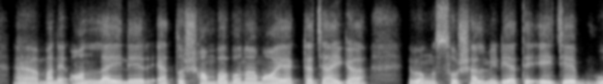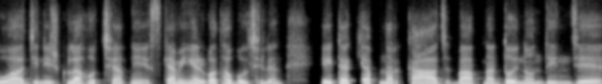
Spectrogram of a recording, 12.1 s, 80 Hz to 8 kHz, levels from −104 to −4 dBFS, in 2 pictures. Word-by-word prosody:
অ্যা 110 - -4 0.3
মানে 120 +1 +1 0.2
অনলাইনের 145 +4 +1 0.2
এত 120 +3 -11 0.2
সম্ভাবনাময় 135 0 +1
একটা 120 +1 -3
জায়গা 110 0 +1 0.6
এবং 115 0 +1 0.2
সোশ্যাল 130 +3 -1
মিডিয়া 140 0 +1
তে 140 - +1 0.2
এই 145 - +1
যে 150 - +3 0.2
ভুয়া 130 +3 +3 0.2
জিনিসগুলা 130 +2 +1
হচ্ছে 120 -1 -3
আপনি 125 +2 -7 0.2
স্ক্যামিং 120 +3 +1
এর 125 - +2
কথাও 115 +1 +4
বলছিলেন। 110 +2 -2 0.5
এইটা 150 +2 +3
কি - - -15
আপনার 160 0 0 0.2
কাজ 120 -2 +4 0.2
বা 120 - +4
আপনার 130 +2 -2
দৈনন্দিন 140 +1 +1 0.2
যে 135 0 +3
130 Hz, 145 wpm, -24 LUFS, 120-140 Hz, 0.6 s, কথাও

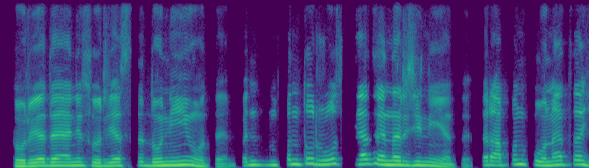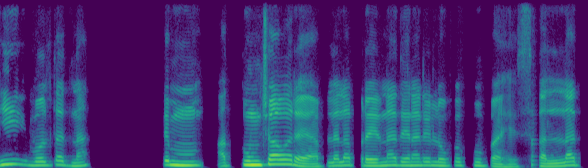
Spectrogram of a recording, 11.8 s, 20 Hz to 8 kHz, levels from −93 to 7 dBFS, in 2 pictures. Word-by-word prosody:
सूर्योदय 150 +4 +3
आणि 160 +1 +1
सूर्यास्त 155 +2 -2
दोन्हीही 170 +3 +3
होतंय. 125 -10 -2 0.2
पण, 180 +1 -4
पण 220 0 0
तो 250 - -1
रोज 215 +3 -1
त्याचं 225 +1 -1
एनर्जीने 175 -4 +3
येतो. 110 -2 -6
तर 185 - -3
आपण 185 +5 -2
कोणाचाही 195 +4 0
बोलतात 170 0 -3
ना 150 - -4 0.8
ते 190 - +2
म 170 -1 +6 0.3
तुमच्यावर 195 +6 +5
आहे, 130 -4 +3
आपल्याला 145 +8 -3
प्रेरणा 155 +2 0
देणारे 165 0 -2
लोकं 155 +1 -4
खूप 150 -4 -7
आहेत. 110 -2 -5
सल्ला 130 +7 -3
170 Hz, 145 wpm, -21 LUFS, 150-190 Hz, 0.8 s, म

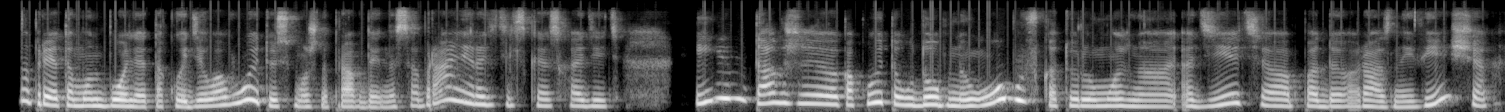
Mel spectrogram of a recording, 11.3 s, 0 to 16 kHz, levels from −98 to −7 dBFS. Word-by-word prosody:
но 370 - 0
при 290 -5 +3
этом 230 -2 +1
он 220 - +3
более 205 -3 +3
такой 185 0 -3
деловой. 245 - +2
То 220 - -7
есть 205 +2 0
можно, 190 -1 -4
правда, 175 -1 -3
и - - -4
на 175 +2 -6
собрание 300 - -1
родительское 245 -4 -3
сходить, 205 -1 -5 0.5
и 330 +5 +2 0.3
также 290 -3 +2
какую-то 295 +6 +1
удобную 235 -3 +3
обувь, 385 - +4
которую 215 - -1
можно 200 -2 -2
одеть, 260 +11 -2
а, 215 -3 -1
под 200 -1 -3
разные 185 -2 -3
вещи. 255 - -2
220 Hz, 150 wpm, -23 LUFS, 200-285 Hz, 0.5 s, обувь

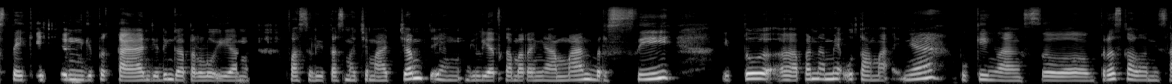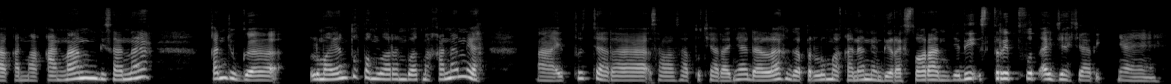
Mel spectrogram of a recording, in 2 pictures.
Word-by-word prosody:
staycation, 215 -1 -1 0.2
gitu 205 +2 -2
kan, 190 +1 +3
jadi 195 +2 -4
nggak 205 -5 0
perlu 185 0 -1
yang 185 -1 -2 0.5
fasilitas 190 0 -5
macem-macem, 200 +6 +2
yang 205 -4 -4
dilihat 195 -2 -2
kamarnya 190 -1 -3 0.2
nyaman, 205 +6 0
bersih, 240 +9 +3 0.5
itu, 200 +5 +3 0.3
eee, 205 0 -1
apa 215 - -3
namanya, 250 0 +2
utamanya 240 - -3 0.4
booking 210 -1 -4
langsung. 180 0 -1
Terus 240 +4 +3
kalau 210 -6 -2
misalkan 190 0 -6
makanan 205 +10 +4
di 245 - -1
sana, 255 +9 +2 0.6
kan 275 +3 +4
juga 200 -7 +1 0.3
lumayan 240 +5 +4
tuh 370 - -5
pengeluaran 245 -5 +1
buat 225 0 +1
makanan 280 +11 0
ya. - - +4 0.5
Nah, 180 -3 -5
itu 270 +11 -5
cara 195 -5 -2
salah 190 -2 -8
satu 190 -2 -10
caranya 205 +5 -3
adalah 200 +4 +2
nggak 200 -4 -2
perlu 205 +2 0
makanan 210 0 -2
yang 205 -3 -3
di 180 - +1
restoran, 200 +3 0
jadi 245 +6 0
street 265 -1 +2
food 260 -1 +1
aja 235 -2 +1
carinya. 185 - -9
205 Hz, 135 wpm, -22 LUFS, 190-240 Hz, 0.6 s, makanan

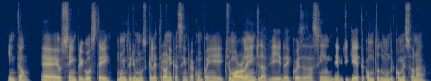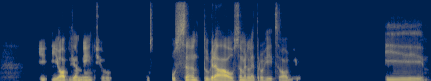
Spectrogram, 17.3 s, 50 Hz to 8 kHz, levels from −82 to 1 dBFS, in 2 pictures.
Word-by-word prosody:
Então. 105 - -2 0.2
Eh, 90 -2 +5
eu 90 - +3
sempre 95 +1 -1
gostei 100 -1 0
muito 85 0 -2
de 85 - -3
música 85 +2 -3
eletrônica. 85 0 -1
Sempre 80 -1 -6
acompanhei 80 -1 -4
Tomorrowland 95 -2 +3
da 80 - 0
vida, 85 -1 -3
e - - -4
coisas 85 -1 -2
assim, 85 +1 -5
David 90 +1 -3
Guetta. 90 +2 +1
Como 105 0 -1
todo 120 +4 -4
mundo 115 -2 -2
que 100 - -17
começou 90 -2 -2
na 80 -1 -4 0.9
e - - -3
e, 95 0 0
obviamente, 90 0 +3
o - - -7 0.7
o - - -18
S - - -12 0.3
o - - -1 0.3
Santo 105 +2 0
Graal, 95 -5 +8
o - - -6
Summer 95 0 -1
EletroHits, 95 -2 -4
óbvio. 80 -1 -5 1.7
E 100 -5 -3
90 Hz, 135 wpm, -23 LUFS, 85-100 Hz, 1.7 s, Graal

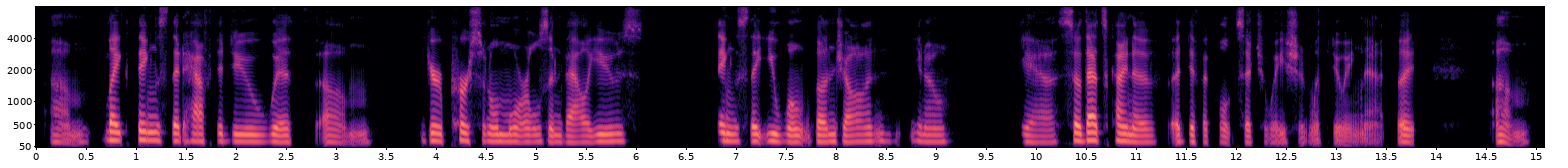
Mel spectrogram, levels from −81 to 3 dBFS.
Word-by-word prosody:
um, 140 0 -8
like, 175 -2 +5
things 170 -3 +4
that 160 -1 +4
have 150 -1 0
to 155 - -1
do 145 -1 +1
with, 140 -1 +1 0.3
um, 135 -2 -7 0.6
your 160 -1 +6
personal 155 -1 0
morals 145 0 0
and 135 0 0
values, 145 +4 -1 0.8
things 155 -3 +2
that 150 0 +3
you 155 - +5
won't 140 -2 0
budge 145 +1 +2
on, 150 +2 -3 0.2
you 160 -1 -6
know? 140 0 -3 0.7
Yeah. 130 -2 -5
So, 165 +1 +4
that's 170 +1 +7
kind 155 -3 +4
of 135 0 -1
a - - +2
difficult 145 -2 -5
situation - - -6
with - - -10
doing - - -6
that. - - -9
But, - - +2 0.8
um, - - -3
145 Hz, 140 wpm, -25 LUFS, 140-155 Hz, 0.8 s, that's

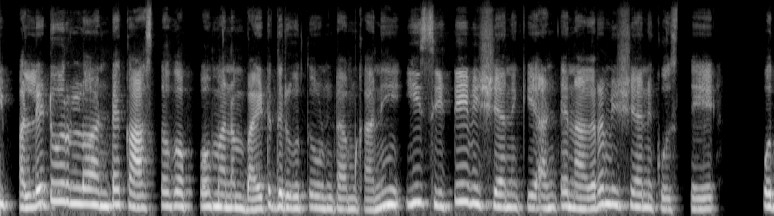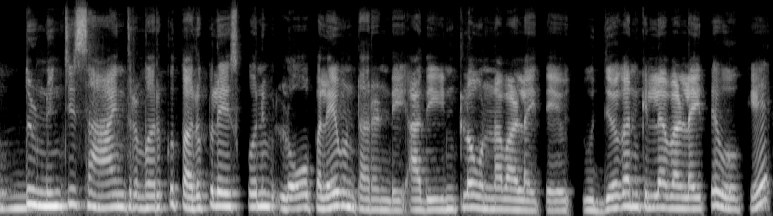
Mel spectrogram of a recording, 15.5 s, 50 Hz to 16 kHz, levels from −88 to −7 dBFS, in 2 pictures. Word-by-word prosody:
ఈ - - +5 0.2
పల్లెటూరులో 265 +5 +3
అంటే 230 +2 +3
కాస్తో 200 +1 0
గొప్పో 225 -1 -2 0.2
మనం 205 -1 +2
బయట 180 +2 0
తిరుగుతూంటాం 190 -3 -1
కానీ! 185 +9 +1 0.2
ఈ - - +4 0.2
సిటీ 240 +5 0
విషయానికి 210 -4 -1
అంటే 205 +3 -2
నగరం 190 +8 +1
విషయానికి 215 -4 -3
వస్తే 180 0 -8 0.6
పొద్దున్నుంచి 225 +4 +4
సాయంత్రం 210 0 -1
వరకు 200 +3 -4
తలుపులేసుకొని 220 +3 +1 0.2
లోపలే 195 0 0
ఉంటారండి. 170 -5 -3 0.2
అది 165 0 -2
ఇంట్లో 180 +4 -2
ఉన్నవాళ్ళైతే. 165 -4 -2 0.4
ఉద్యోగానికేళ్ళే 200 +5 0
వాళ్ళులైతే 185 +4 0 0.2
ఓకే. 185 +5 -5
205 Hz, 110 wpm, -24 LUFS, 185-225 Hz, 0.6 s, ఈ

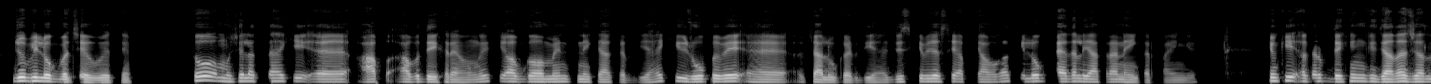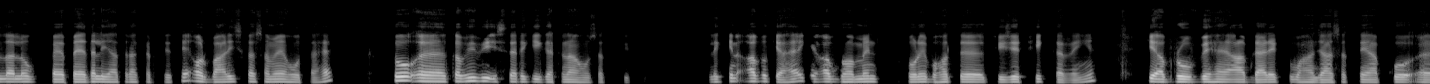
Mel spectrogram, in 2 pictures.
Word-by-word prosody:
जो 165 +1 +9
भी 165 +1 +7
लोग 150 -5 +7
बचे 120 -3 +2
हुए 105 -1 +3
थे। 100 +1 -7 0.6
तो 185 0 +6
मुझे 150 -2 0
लगता 150 0 -1
है 150 0 +1
कि 150 -1 -3
अ, 120 -1 +1 0.2
आप 125 +1 0
अब 125 +1 -2
देख 120 -2 +2
रहे 110 -2 0
होंगे 110 +6 -3
कि 145 0 -8
अब 135 -2 +1
गवर्नमेंट 130 0 +2
ने 120 -1 0
क्या 115 0 -3
कर 110 0 -9
दिया 105 +3 -8
है 145 +4 -2
कि 150 -1 -1
रोपवे 135 +3 +4
अ, 115 -4 -3
चालू 110 -3 +2
कर 105 -2 -2
दिया 105 +1 -6
है 105 - -8
जिसकी 125 +4 -4
वजह 135 0 +3
से 135 +2 -4
अब 130 - -3
क्या 120 - -5
होगा 115 +4 -4
कि 145 -1 -13
लोग 145 +1 +1
पैदल 140 0 +2
यात्रा 125 -1 0
नहीं 110 -3 -2
कर 100 0 -11
पाएँगे। 100 0 -13 0.7
क्योंकि 160 +2 +4
अगर 150 +2 -1
देखेंगे 140 +1 +2
ज़्यादा 125 +3 +6
से 130 - -1
ज़्यादा 130 -1 +3
लोग 130 -1 -1
पै 120 -1 +2
पैदल 120 +2 +1
यात्रा 115 0 -3
करते 110 -1 -13
थे 165 +11 -5
और 145 -5 0
बारिश 120 +3 -1
का 135 - -4
समय 125 0 -2
होता 105 -1 -7
है, - - -4 0.6
तो 180 +1 +7
अ, 145 -4 +4
कभी 145 +3 +3
भी 155 -2 +2
इस 130 - -12
तरह 130 -2 -1
की 120 0 -4
घटना 115 0 -3
हो 105 -1 -5
सकती। - - -17 0.8
लेकिन 120 +5 -4
अब 140 0 -1
क्या 110 -2 0
है 130 +6 -1
कि 140 - -8
अब 130 -1 -2
गवर्नमेंट 125 +1 0 0.3
थोड़े 120 +2 +2
बहुत 120 +1 -3
चीज़ें 115 0 +1
ठीक 130 -1 -6
कर 105 - -2
रही 100 +4 -8
हैं, 160 - -6 0.5
कि 145 - +6
अब 120 -2 +3
रोपवे 125 -1 +4
है, 120 0 -1
आप 115 -1 -1
डायरेक्ट 110 0 0
वहाँ 110 -1 -3
जा 105 0 0
सकते 110 +1 -8
हैं, 110 - 0
आपको 110 +1 -2
अ, - - -8
125 Hz, 210 wpm, -22 LUFS, 115-140 Hz, 0.8 s, जो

